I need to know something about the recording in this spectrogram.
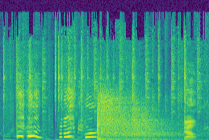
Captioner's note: boom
